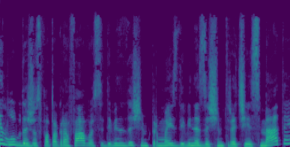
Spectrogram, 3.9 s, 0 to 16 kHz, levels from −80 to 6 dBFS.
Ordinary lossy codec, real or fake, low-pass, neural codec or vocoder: MP3, 64 kbps; fake; 14.4 kHz; vocoder, 48 kHz, 128 mel bands, Vocos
